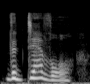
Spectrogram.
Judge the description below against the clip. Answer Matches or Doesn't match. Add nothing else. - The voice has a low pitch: Doesn't match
